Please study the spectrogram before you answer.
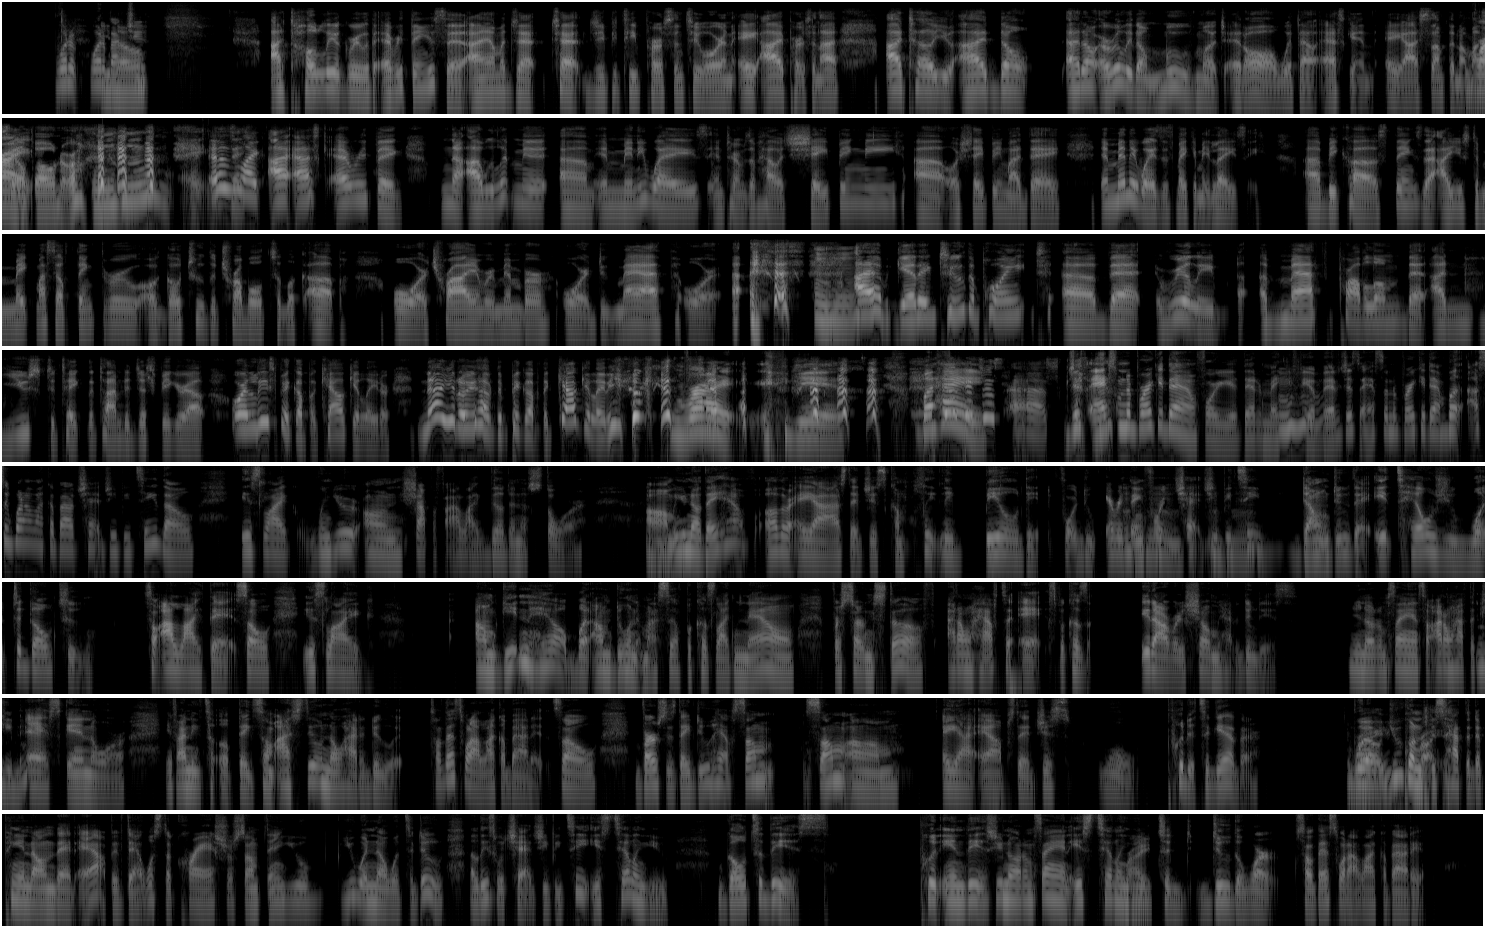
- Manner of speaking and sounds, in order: tapping; laugh; laugh; chuckle; laughing while speaking: "You can just"; laugh
- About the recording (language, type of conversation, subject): English, unstructured, How does technology shape your daily habits and help you feel more connected?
